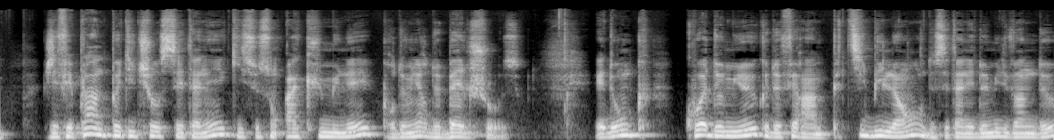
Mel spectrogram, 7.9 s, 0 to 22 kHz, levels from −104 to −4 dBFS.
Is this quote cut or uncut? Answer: uncut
